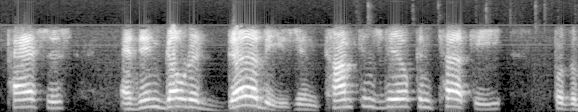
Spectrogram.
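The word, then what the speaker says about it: Dovie's: I'll get you some backstage passes and then go to Dubbies in Tomkinsville, Kentucky for the best hamburger you'll ever eat. Dubbies.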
